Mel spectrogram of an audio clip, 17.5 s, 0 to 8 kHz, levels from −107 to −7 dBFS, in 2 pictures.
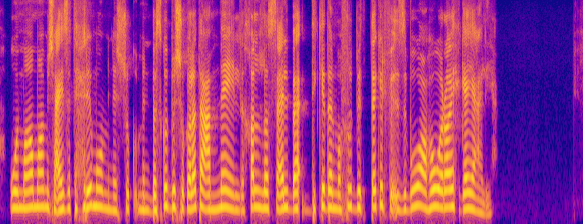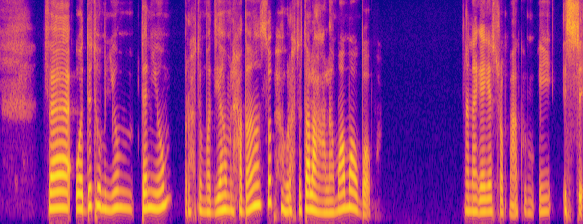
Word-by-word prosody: وماما 220 +2 +2
مش 220 -4 +1
عايزة 200 +3 +4
تحرمهم 230 +2 +1
من 200 -2 -6
الشوك 200 +2 -5
من 195 -2 -6
بسكوت 195 +6 +2
بالشوكولاتة 220 0 +3
عمّال 200 -1 +1
خلص 220 +1 +1
علبة 210 +1 +3
قد 195 -1 -6
كده 235 -2 +2
المفروض 210 +3 -3
بتتاكل 225 +2 -1
في 200 - -4
أسبوع 220 +5 +1
هو 230 +2 +4
رايح 230 -2 +3
جاي 210 +1 +3
عليها. 150 -8 -6 2.0
فوديتهم 220 +2 +2
اليوم 210 +1 -5
تاني 215 +1 +1
يوم 245 +11 -2 0.2
رُحت 170 +3 -9
مودياهم 180 +3 -2
الحضانة 185 +6 0
الصبح 265 -1 -3
ورُحت 190 0 -4
طالعة 195 0 +3
على 155 -1 -5
ماما 210 +5 0
وبابا. 195 -7 -6 1.3
أنا 175 -1 -3
جاية 170 +1 0
أشرب 170 -2 -6
معاكم 150 +4 -10
إيه 175 +1 -7 0.2
الشاي - - +4
210 Hz, 140 wpm, -18 LUFS, 190-225 Hz, 2.0 s, عايزة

